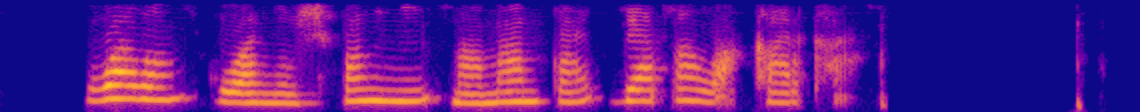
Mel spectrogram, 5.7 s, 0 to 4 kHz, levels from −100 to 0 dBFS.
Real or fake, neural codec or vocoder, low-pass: fake; codec, 24 kHz, 3 kbps, HILCodec; 3.6 kHz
